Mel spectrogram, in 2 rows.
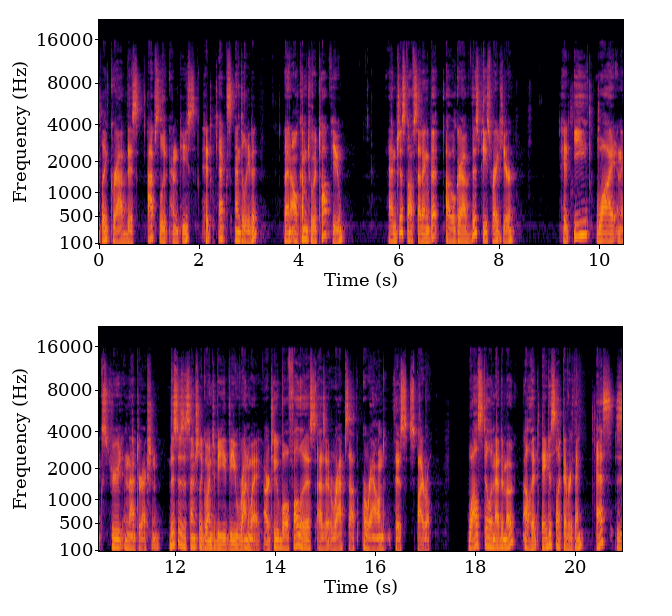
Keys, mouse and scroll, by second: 1.2 click, 2.3 x, 4.0 KP_7, 5.3 middle click, 7.6 click, 8.3 middle click, 8.8 scroll down 2, 9.5 e, 12.4 scroll down 1, 19.3 a, 20.4 s.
